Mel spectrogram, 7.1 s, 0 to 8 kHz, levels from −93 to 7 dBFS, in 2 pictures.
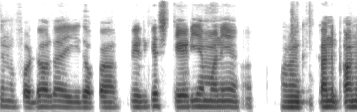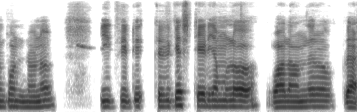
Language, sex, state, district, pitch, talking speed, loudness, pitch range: Telugu, male, Andhra Pradesh, Srikakulam, 155 Hz, 85 wpm, -18 LUFS, 145-160 Hz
